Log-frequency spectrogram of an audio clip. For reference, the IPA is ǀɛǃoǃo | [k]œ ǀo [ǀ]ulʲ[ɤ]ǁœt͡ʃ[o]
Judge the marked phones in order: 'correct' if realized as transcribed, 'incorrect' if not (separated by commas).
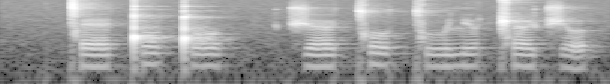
incorrect, correct, correct, incorrect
